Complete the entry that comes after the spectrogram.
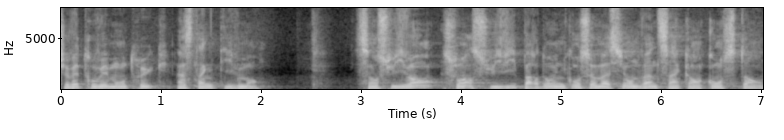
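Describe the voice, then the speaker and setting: An unremarkable speaking voice from a man, fairly slow, with ordinary pitch variation. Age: 60s. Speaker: recovering alcoholic giving testimony. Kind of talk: testimony, partly read aloud.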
